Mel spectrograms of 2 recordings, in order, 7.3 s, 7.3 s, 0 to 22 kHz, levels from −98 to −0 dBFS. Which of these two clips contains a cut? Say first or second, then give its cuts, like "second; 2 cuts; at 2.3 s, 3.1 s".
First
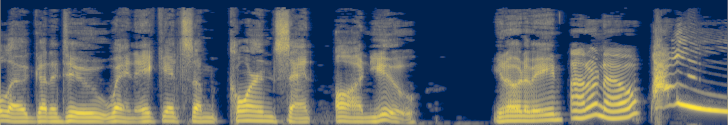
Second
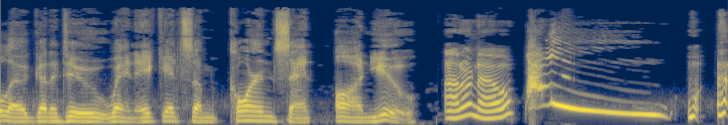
second; 1 cut; at 4.4 s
